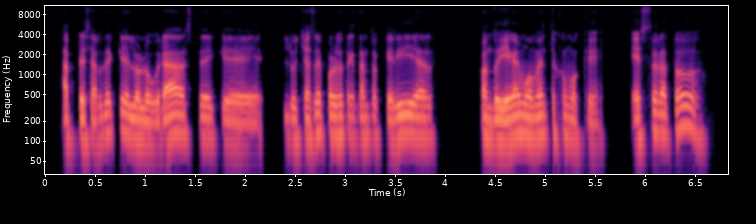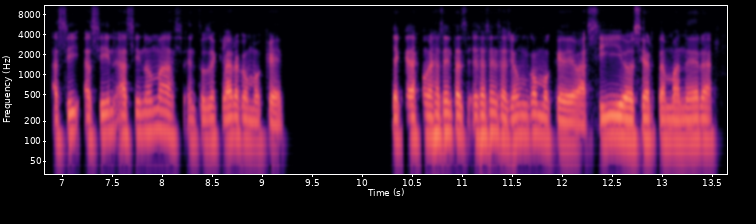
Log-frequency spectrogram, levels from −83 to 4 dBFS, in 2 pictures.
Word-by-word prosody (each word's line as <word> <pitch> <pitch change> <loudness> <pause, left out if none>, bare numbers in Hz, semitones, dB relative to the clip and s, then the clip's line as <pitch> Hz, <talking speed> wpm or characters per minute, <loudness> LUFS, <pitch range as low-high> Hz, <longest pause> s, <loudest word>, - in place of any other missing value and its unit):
a - - +2
pesar 105 +1 +1
de 130 0 0
que 130 -2 +1
lo 110 -1 +4
lograste, 110 +2 +4
que 95 -2 0 0.2
luchaste 110 +3 0
por 120 0 +2
eso 120 - +2
que 120 -1 -3
tanto 115 0 -2
querías, 115 +1 +2 0.5
cuando 110 -3 +3
llega 105 +3 +7
el 125 - +5
momento 120 +1 +2
es - - -12
como 110 -3 -2
que, 95 -2 -6 0.3
¿esto 110 +4 0
era 130 -2 +4
todo? 130 -6 0 0.2
¿Así 115 +6 -4
así 115 +3 -3
así 120 +2 -2
nomás? 135 -3 -3
Entonces, 105 +1 -5
claro, 115 +2 +1
como 100 -4 -4
que 90 -3 -3 1.1
te - - +1
quedas 115 -1 0
con 120 0 -1
esa 125 - +1
senta 130 -2 +1
esa 120 +2 -2
sensación 120 -2 -2
como 120 -4 -2
que 105 - -2
de 95 -1 +1
vacío, 110 +5 +1
cierta 110 +1 -1
manera. 105 +1 -1
115 Hz, 195 wpm, -23 LUFS, 105-120 Hz, 1.1 s, llega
